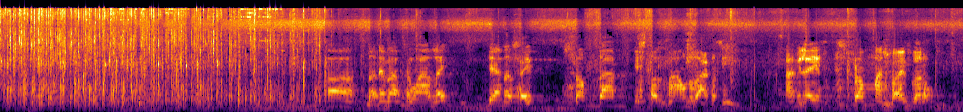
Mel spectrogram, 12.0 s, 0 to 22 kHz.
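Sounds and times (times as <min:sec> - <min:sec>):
crowd applauding: 0:00.0 - 0:04.4.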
